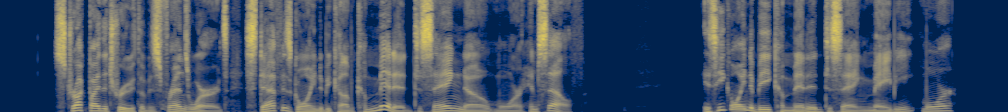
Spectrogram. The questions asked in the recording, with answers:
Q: Is he going to be committed to saying maybe more?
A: No, he isn't going to be committed to saying maybe more.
